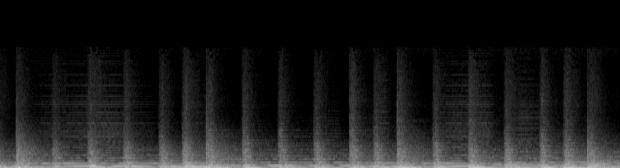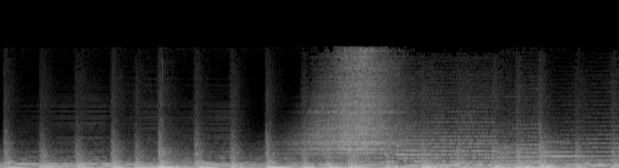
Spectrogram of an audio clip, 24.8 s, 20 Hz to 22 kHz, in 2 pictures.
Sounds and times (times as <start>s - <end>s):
Background music: 0.0s - 24.7s.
